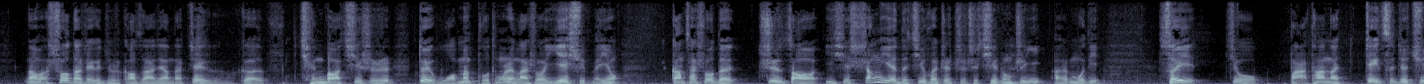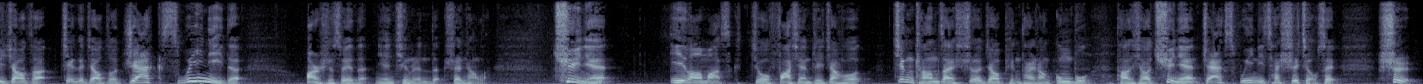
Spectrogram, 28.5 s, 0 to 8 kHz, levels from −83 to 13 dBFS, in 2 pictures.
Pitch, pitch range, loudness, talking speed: 120 Hz, 100-140 Hz, -23 LUFS, 295 characters per minute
